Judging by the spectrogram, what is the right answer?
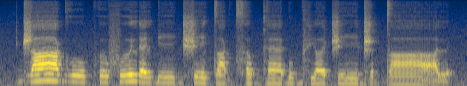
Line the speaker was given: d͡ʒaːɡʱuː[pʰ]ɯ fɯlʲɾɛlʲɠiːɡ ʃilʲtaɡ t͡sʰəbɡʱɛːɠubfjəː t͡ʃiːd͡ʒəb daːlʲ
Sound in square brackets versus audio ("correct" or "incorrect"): correct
